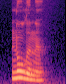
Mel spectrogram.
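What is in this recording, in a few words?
"нулыны", Komi, female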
